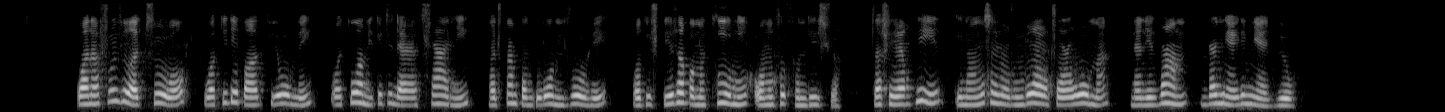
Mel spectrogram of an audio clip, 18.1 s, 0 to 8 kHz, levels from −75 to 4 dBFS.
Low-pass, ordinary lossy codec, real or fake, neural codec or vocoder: 7.2 kHz; Opus, 16 kbps; fake; autoencoder, 22.05 kHz, a latent of 192 numbers a frame, VITS, trained on one speaker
